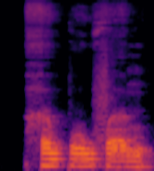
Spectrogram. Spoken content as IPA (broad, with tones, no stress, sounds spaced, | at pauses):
h ɐ˨ w p o˨˧ w f ɐ˨ ŋ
